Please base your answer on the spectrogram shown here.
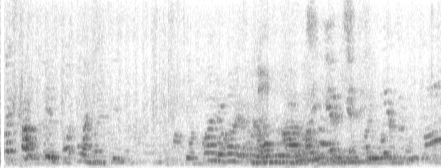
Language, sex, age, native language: Icelandic, male, 8, Icelandic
